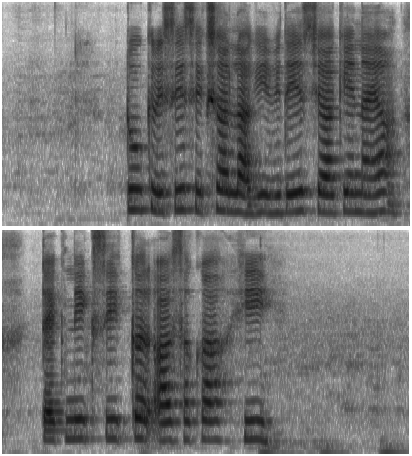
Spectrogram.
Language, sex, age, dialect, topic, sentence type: Magahi, female, 25-30, Southern, agriculture, statement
